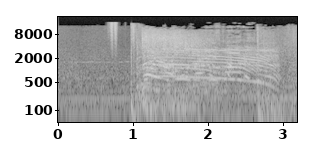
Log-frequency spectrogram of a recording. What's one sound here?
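An enemy warship explodes.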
